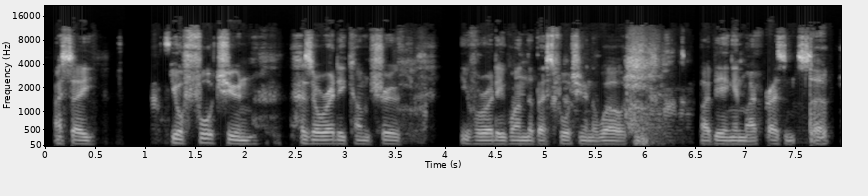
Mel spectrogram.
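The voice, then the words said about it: Speaks with a charming accent. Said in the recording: “with your accent, like, even I kind of am charmed”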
